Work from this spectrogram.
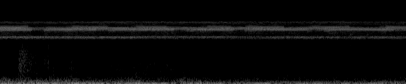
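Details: A dense, even chorus of crickets at night, shrill and continuous without pause, over a light low-frequency hum.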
